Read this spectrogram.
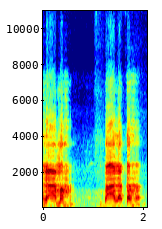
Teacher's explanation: इस तरीके से ह के समान इनका उच्चारण होता है। इनका उच्चारण स्थान कंठ होता है। जैसे अकुह विसर्जनीयानाम कंठः, तो विसर्ग है तो उसका उच्चारण स्थान कंठ होगा।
